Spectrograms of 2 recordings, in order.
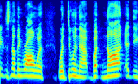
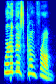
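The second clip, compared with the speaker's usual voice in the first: high-pitched retold astonishment; startled amazement; 8 semitones higher than usual. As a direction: act taken aback by your own outburst. Acts own surprise at his outburst.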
